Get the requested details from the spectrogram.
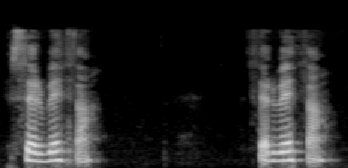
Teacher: the v's in Spanish make a very light b sound. Not cera. Your lips just touch very lightly when you make the V sound.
